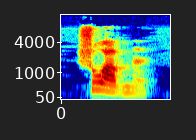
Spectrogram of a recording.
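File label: "шуавны", Komi, female; kpv audio dict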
